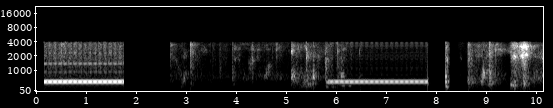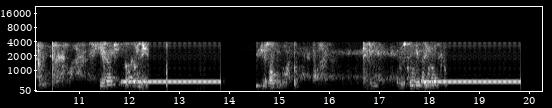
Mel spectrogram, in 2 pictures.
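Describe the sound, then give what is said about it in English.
An outgoing call's ringback tone purrs in steady bursts, about four rings spaced several seconds apart, while people talk quietly between and over the rings. “All right, I'm going to call her right now.”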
